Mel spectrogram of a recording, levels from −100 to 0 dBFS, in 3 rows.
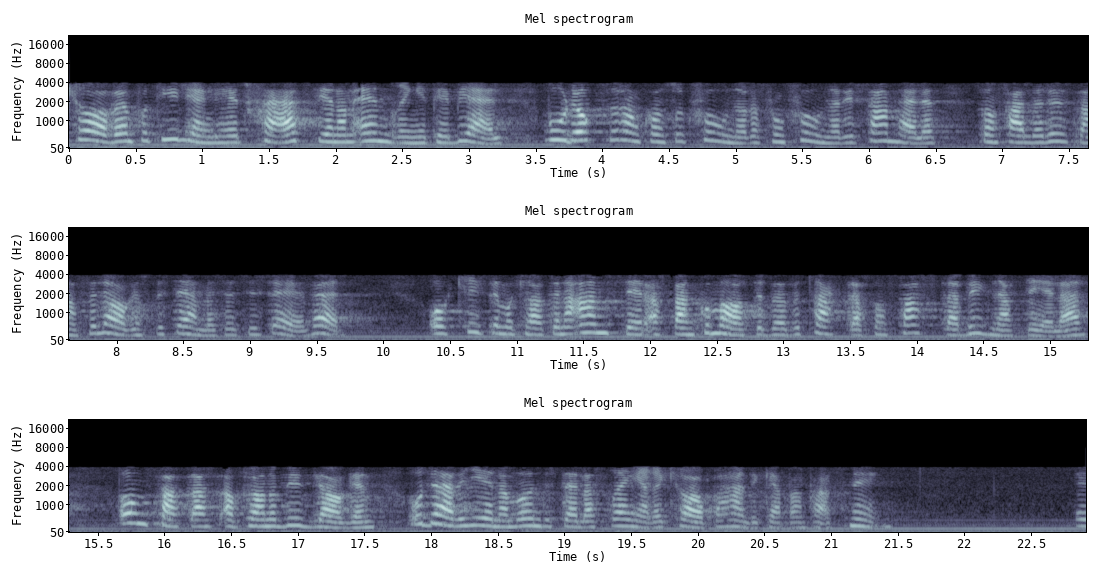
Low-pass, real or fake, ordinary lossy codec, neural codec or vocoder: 7.2 kHz; fake; AAC, 16 kbps; autoencoder, 48 kHz, 128 numbers a frame, DAC-VAE, trained on Japanese speech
